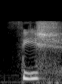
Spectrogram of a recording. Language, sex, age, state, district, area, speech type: Urdu, female, 18-30, Telangana, Hyderabad, urban, spontaneous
